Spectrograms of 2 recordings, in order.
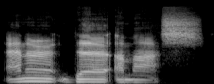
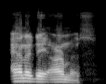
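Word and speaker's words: Ana de Armas: Uh, Anna de I can never pronounce her damn name. Anna de Amas. Anna Deamas. I don't know if that woman Anna de Armas.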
